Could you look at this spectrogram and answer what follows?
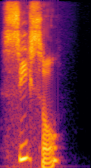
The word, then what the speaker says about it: Cesil: Well, if you do, Cecil has you covered. That's spelled C-E-S-I-L.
